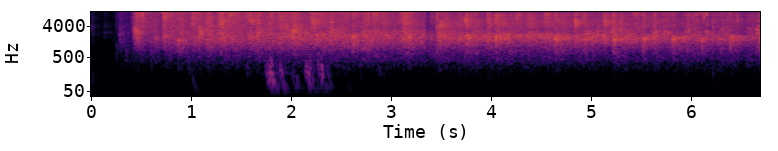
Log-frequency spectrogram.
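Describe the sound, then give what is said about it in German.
A church crowd breaks into steady applause for a woman about to give a testimony at the close of a sermon, a dense wash of clapping hands that holds at an even level for several seconds, with a few low murmurs briefly rising underneath early on. “Lass uns ihr einen Applaus geben.”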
